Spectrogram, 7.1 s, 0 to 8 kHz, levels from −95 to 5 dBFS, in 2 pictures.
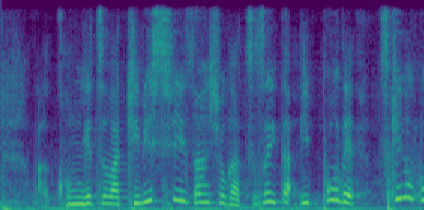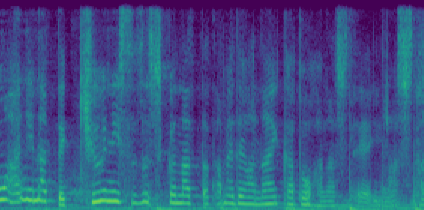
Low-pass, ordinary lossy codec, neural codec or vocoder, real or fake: none; none; codec, 16 kHz, 4.8 kbps, FACodec; fake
